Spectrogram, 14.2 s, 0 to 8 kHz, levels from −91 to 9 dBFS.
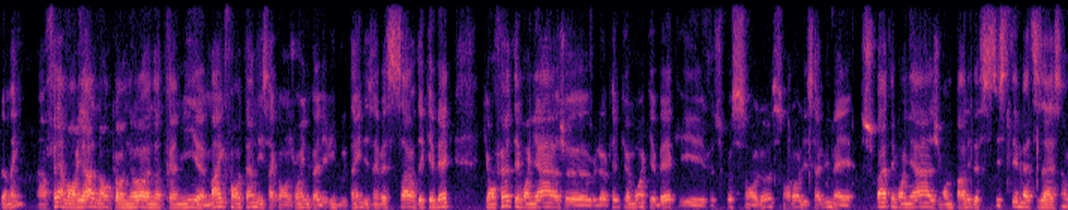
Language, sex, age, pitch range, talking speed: French, male, 30-49, 115-140 Hz, 250 wpm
